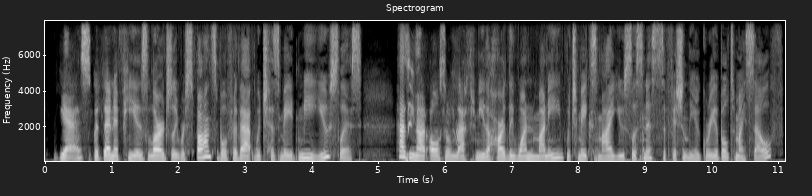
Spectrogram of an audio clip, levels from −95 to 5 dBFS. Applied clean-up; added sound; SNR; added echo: neural mask model Resemble Enhance denoiser.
